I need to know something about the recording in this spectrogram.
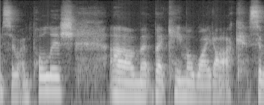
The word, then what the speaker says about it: Chama Woydak: a non-traditional name so i'm polish um but kama why doc so it's spelled c-h-a-m-a and my last name is w-o-y-d-a-k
